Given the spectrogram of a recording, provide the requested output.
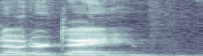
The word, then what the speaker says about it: Notre Dame: I'm proud to say that the University of Notre Dame note that pronunciation uh invited and had the Two Chief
